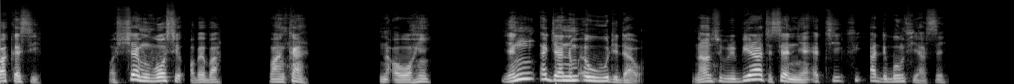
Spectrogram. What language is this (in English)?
Akan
